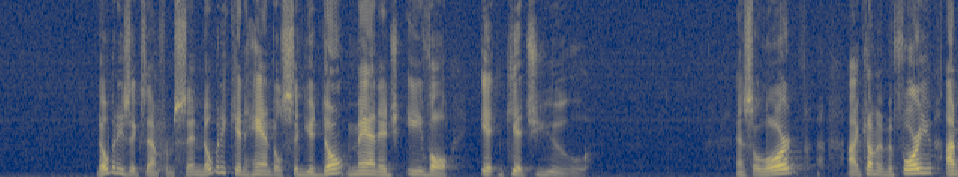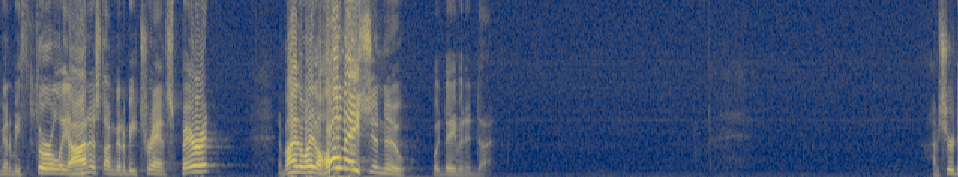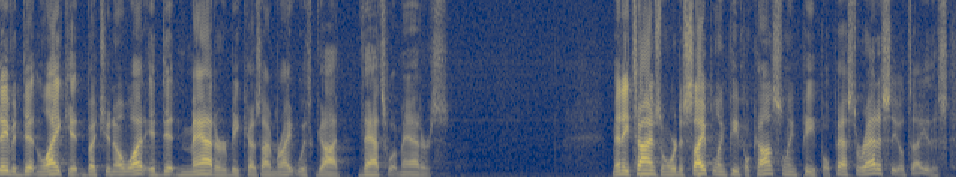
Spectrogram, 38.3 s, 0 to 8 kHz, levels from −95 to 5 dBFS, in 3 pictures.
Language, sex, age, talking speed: English, male, 60-79, 125 wpm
